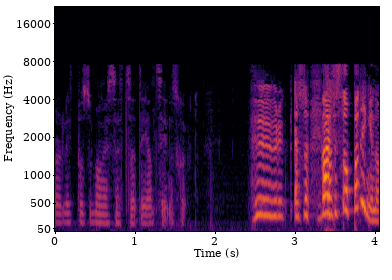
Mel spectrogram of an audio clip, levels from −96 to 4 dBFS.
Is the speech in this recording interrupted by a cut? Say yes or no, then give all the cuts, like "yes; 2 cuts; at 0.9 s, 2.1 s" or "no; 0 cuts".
yes; 1 cut; at 2.2 s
